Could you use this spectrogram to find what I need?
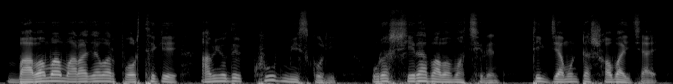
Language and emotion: Bengali, sad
